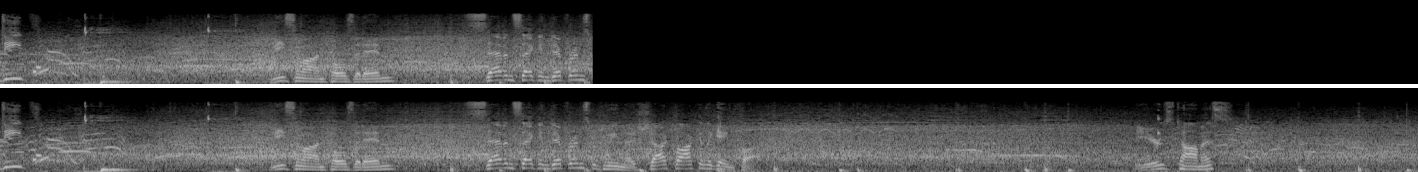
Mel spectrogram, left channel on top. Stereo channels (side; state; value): left; drops out; at 6.0 s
